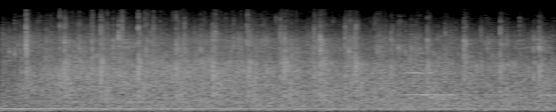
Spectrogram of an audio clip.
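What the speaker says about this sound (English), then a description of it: "So give yourself a round of applause." An audience at a school Teacher of the Year event applauds with quiet, scattered clapping that sounds distant and continues at an even level for several seconds.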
